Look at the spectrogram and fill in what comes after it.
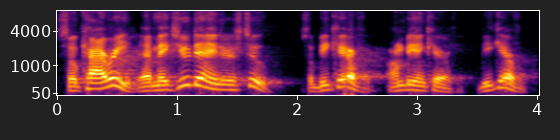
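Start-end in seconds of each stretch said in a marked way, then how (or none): none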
